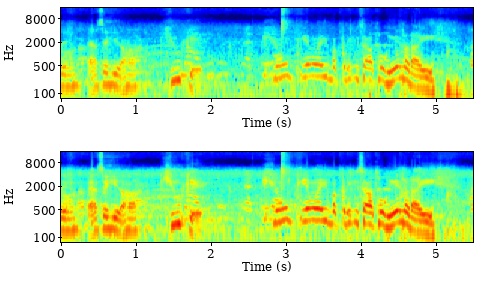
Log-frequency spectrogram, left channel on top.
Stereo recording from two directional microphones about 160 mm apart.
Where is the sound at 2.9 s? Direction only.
20° right (ahead or behind).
